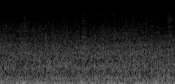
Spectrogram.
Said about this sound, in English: You can hear the river running quickly. It is full of mud and silt from the rainy day, that is today.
